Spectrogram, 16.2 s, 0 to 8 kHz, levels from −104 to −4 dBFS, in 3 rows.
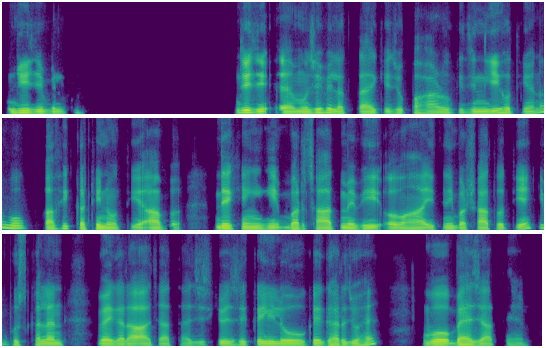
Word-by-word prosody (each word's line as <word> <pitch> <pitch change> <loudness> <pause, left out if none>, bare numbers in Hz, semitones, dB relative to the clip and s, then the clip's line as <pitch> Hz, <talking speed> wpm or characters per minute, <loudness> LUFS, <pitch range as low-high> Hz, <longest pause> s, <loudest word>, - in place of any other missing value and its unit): जी, 135 +1 +5
जी, 110 -1 +1
बिल्कुल। 105 +3 -6 1.6
जी, 155 +2 +7
जी, 115 -4 +3
अ, 115 0 0
मुझे 115 +3 +2
भी 140 - +2
लगता 110 -1 -2
है 115 +2 +1
कि 120 0 -7
जो 110 -1 -4
पहाड़ों 105 +2 -2
की 120 0 -10
ज़िंदगी 110 +2 +1
होती 110 -4 -2
है 105 - -2
ना - - -4
वो 175 -4 +1 0.2
काफ़ी 120 +6 +1
कठिन 120 +1 +2
होती 100 0 -2
है। - - +1
आप 115 +1 +1 0.5
देखेंगे 120 0 +3
कि 115 - +2
बरसात 110 +1 +1
में 115 0 +3
भी 115 +1 +1
अ, - - -10
वहाँ 110 +1 +1
इतनी 105 +2 -2
बरसात 110 0 -1
होती 110 +4 -2
है 150 - +2
कि 185 0 -10
भूस्खलन 120 -3 -1 0.4
वग़ैरह 110 -1 +2
आ 105 0 +4
जाता 105 0 -7
है 105 - -6
जिसकी 105 +2 -6
वज़ह 110 0 -3
से 115 - -2
कई 115 -1 +3
लोगों 110 -1 +3
के 110 +1 0
घर 110 +1 0
जो 105 - +2
है 135 - -1 0.5
वो 120 0 +6
बह 115 0 +4
जाते 100 0 -3
हैं। 105 +1 -12
110 Hz, 200 wpm, -22 LUFS, 105-120 Hz, 1.6 s, जी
